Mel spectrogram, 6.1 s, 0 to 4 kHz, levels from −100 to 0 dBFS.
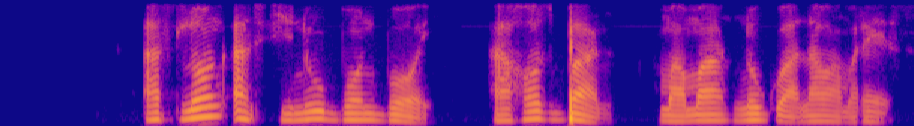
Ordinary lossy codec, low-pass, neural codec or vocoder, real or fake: none; 3.6 kHz; none; real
